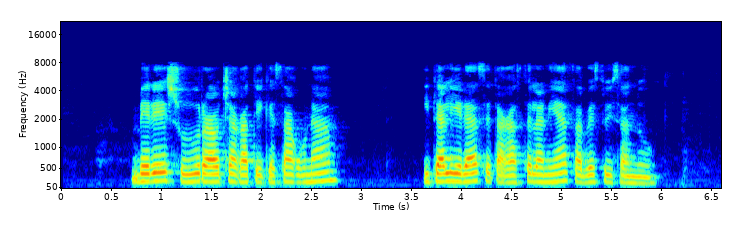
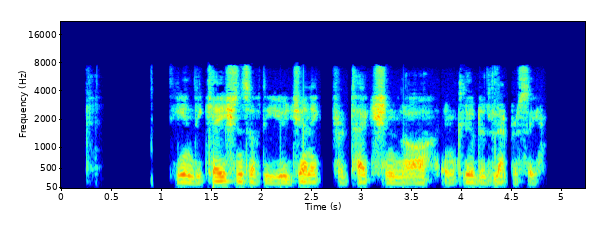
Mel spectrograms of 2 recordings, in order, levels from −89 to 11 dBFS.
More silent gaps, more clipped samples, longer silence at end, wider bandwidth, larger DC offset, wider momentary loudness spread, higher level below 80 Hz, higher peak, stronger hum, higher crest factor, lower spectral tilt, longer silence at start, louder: second, none vs 0.44-1.09 s, 2.63-2.72 s; neither; first, 0.65 s vs 0.4 s; about the same, 8.2 kHz vs 8 kHz; neither; about the same, 11 LU vs 10 LU; second, -62 dBFS vs -56 dBFS; about the same, -2 dBFS vs -2 dBFS; neither; about the same, 18 dB vs 20 dB; first, -6 dB/octave vs -4 dB/octave; first, 0.7 s vs 0.25 s; about the same, -20 LUFS vs -19 LUFS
